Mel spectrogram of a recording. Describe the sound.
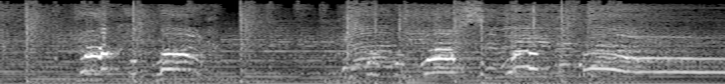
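A person imitates a clucking hen, a run of warbling, rising and falling clucks over a steady low background hum, fairly loud for several seconds.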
